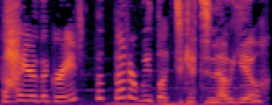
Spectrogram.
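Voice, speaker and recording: A woman voicing a mischievous young female funeral director who makes cheerful, macabre sales pitches in a game. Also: very animated, quick pace, soft background music. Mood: teasing. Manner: teasing, salesy, darkly playful. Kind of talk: video game voice acting.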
